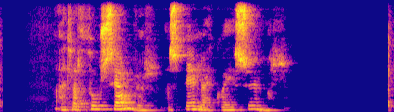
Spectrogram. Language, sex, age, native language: Icelandic, female, 50-59, Icelandic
